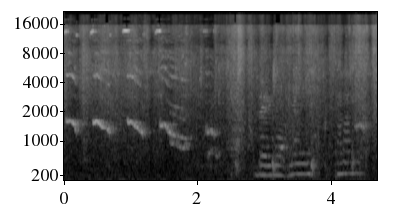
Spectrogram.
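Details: Five-week-old Brittany puppies being crate trained indoors give thin, high whimpers that slide downward, repeated about every half second. A low human voice then talks over quieter whines.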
